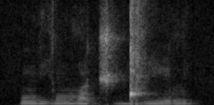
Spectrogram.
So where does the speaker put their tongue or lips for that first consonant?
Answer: tongue tip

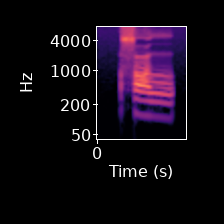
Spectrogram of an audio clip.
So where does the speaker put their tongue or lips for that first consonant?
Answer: tongue tip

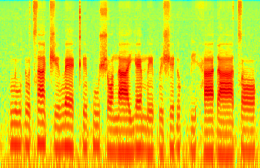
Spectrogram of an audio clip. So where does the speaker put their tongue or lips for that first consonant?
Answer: tongue tip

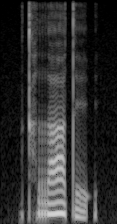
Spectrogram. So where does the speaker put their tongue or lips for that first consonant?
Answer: velum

